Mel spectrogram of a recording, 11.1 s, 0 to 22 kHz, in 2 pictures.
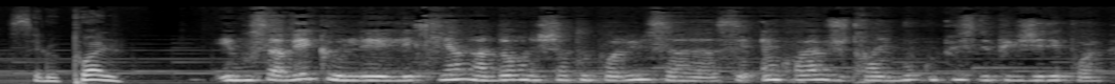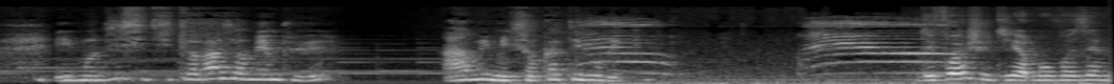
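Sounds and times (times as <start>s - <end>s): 
speech: 0.2s - 11.1s
cat meowing: 8.3s - 10.6s.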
